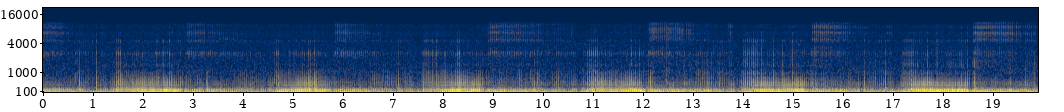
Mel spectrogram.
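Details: Domestic cat purring, described as happy and relaxed: a continuous low rumbling purr with steady rhythmic pulses, swelling and easing in loudness with each breath, some faint higher hiss-like breath noise.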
